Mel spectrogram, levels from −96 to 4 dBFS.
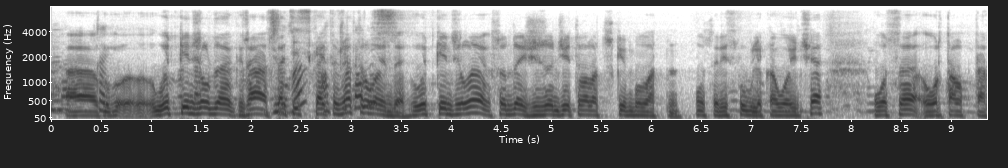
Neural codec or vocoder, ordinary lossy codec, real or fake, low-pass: none; none; real; 7.2 kHz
